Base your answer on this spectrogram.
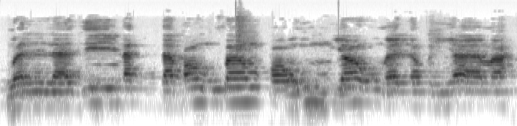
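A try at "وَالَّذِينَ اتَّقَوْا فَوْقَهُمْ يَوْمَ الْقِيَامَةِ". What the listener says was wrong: Huruf lam ingat jangan dikolkolah. Yaumal qiyamah. Yaumal qiyamah.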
